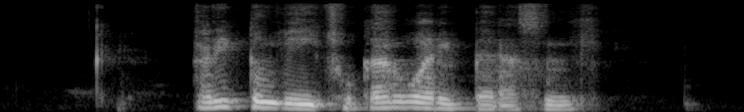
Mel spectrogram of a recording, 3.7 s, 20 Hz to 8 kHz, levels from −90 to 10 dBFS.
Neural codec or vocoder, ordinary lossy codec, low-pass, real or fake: codec, 32 kHz, 1.9 kbps, SNAC; AAC, 32 kbps; 7.2 kHz; fake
